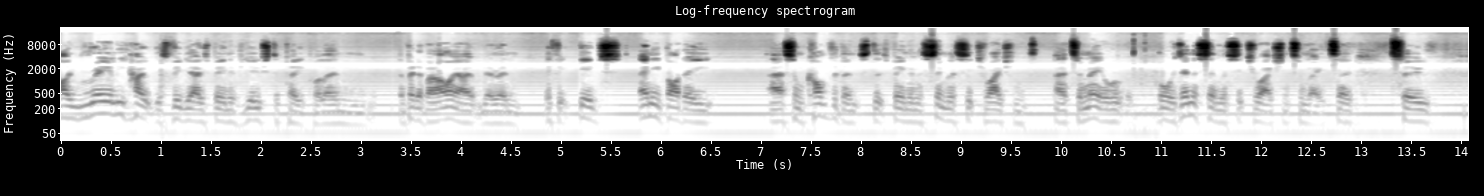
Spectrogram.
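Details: 42-year-old man who has stuttered for as long as he can remember, milder than 4 or 5 years ago with occasional relapses; unedited footage; stuttering.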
